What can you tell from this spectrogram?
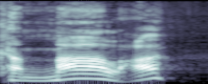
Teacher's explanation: typically Trump and Conservatives try and put the stress on the ma, not the ka, so it's Kamala.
